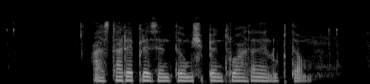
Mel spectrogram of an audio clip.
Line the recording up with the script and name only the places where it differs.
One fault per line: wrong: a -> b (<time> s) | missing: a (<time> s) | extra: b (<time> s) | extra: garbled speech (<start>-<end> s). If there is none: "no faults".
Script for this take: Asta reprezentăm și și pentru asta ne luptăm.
missing: și (2.0 s)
